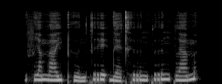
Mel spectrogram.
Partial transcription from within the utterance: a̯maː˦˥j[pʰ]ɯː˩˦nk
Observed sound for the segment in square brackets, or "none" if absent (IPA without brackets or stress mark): pʰ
